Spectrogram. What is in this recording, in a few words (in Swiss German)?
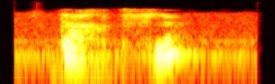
"erbsle", Alsace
